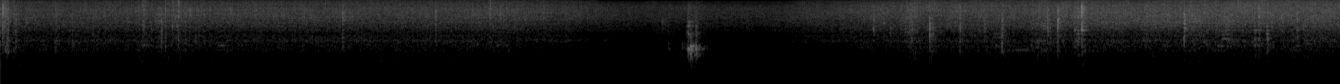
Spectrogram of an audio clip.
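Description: Noodles with shrimp and clams sizzling as they fry in a pan, stirred with a spatula. The sizzle dips quieter a little past halfway, with one brief sharp sound, then picks up again with small scraping ticks of the spatula against the pan.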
